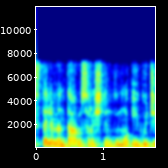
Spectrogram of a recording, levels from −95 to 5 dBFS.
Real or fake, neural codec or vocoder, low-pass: real; none; 7.2 kHz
